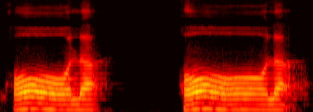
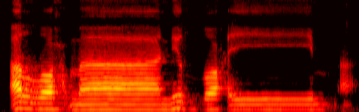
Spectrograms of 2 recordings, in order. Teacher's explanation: Untuk panjangnya, ukuran panjangnya itu satu alif dua harokat, dua ketukan. Panjang dari mad asli atau mad tabi'i ini dua ketukan, satu alif dua harokat.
